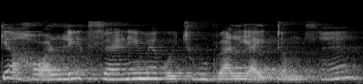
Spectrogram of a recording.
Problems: echo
